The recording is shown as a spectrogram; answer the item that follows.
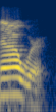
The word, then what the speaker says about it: hour: An hour. So an hour is the noun, right? Hour. So hour starts with a consonant, right? But when you're speaking, the H is silent, right?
